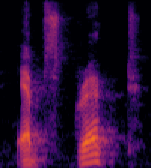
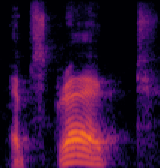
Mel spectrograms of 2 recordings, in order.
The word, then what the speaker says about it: abstract: When we use some words as nouns or adjectives, the stress is on the first syllable. But when they are used as verbs, the stress is put on the second syllable.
